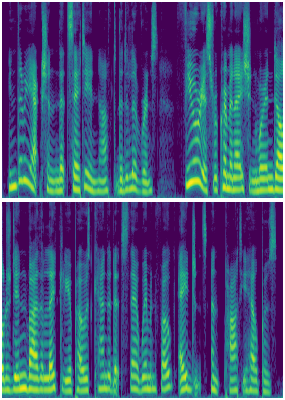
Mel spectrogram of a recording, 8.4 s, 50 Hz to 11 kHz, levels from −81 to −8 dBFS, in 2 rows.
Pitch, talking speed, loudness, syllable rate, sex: 200 Hz, 185 wpm, -18 LUFS, 6.6 syllables/s, female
